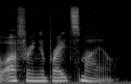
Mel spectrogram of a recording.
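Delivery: ordinary delivery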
